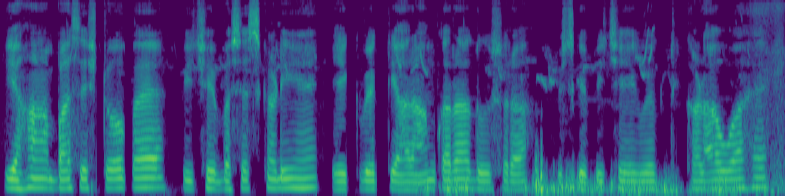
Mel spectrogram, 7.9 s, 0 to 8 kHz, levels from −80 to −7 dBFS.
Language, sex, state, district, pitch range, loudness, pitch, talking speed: Hindi, male, Uttar Pradesh, Muzaffarnagar, 120-140 Hz, -29 LUFS, 130 Hz, 170 wpm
